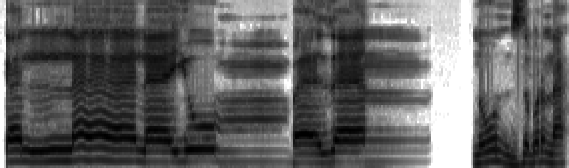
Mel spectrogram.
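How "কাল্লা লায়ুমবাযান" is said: Quran recitation. Shown as a demonstration. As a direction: chant it slowly with tajweed. (ধীর সুরেলা কুরআন তিলাওয়াত)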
